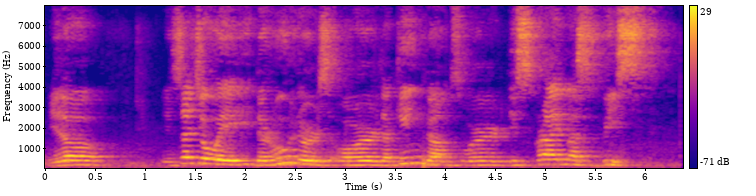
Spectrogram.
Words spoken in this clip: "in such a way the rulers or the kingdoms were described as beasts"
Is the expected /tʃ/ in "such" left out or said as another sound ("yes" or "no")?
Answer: no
